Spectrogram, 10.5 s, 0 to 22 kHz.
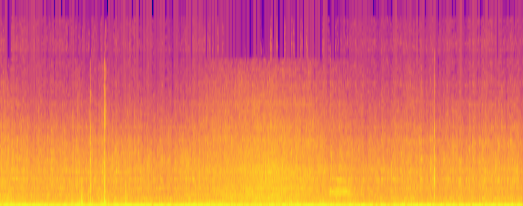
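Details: Datsun 240Z carbureted engine after fixing a leaking balance tube gasket found by smoke test: steady low rumble holding idle at 1000 rpm without hunting; carbs not yet tuned.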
